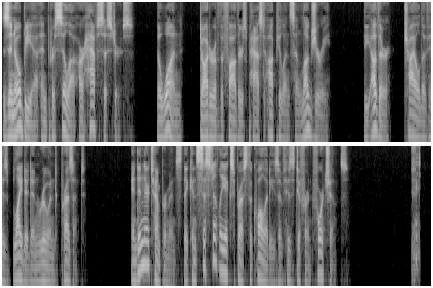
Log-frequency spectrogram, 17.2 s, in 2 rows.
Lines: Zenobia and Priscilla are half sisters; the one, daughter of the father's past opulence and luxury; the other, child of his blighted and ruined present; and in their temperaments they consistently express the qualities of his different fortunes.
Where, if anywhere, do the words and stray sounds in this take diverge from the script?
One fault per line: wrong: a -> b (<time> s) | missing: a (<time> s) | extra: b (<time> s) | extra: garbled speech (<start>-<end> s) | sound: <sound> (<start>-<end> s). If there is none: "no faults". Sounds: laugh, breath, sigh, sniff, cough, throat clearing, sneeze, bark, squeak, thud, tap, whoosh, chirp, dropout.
sound: laugh (16.8-17.0 s)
